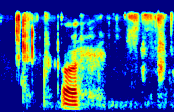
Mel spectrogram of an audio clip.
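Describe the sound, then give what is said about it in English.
A dog whines briefly while waiting at a crosswalk on a walk, a short, high, tonal whimper rising out of a person's ongoing talk and scattered street noise. “Hearing the dog whining, it's because we're at a crosswalking.”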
